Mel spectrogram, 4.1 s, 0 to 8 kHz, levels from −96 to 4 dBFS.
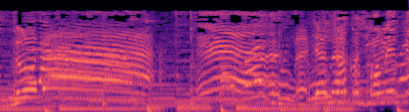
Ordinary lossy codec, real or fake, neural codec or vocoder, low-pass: MP3, 24 kbps; real; none; 7.2 kHz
